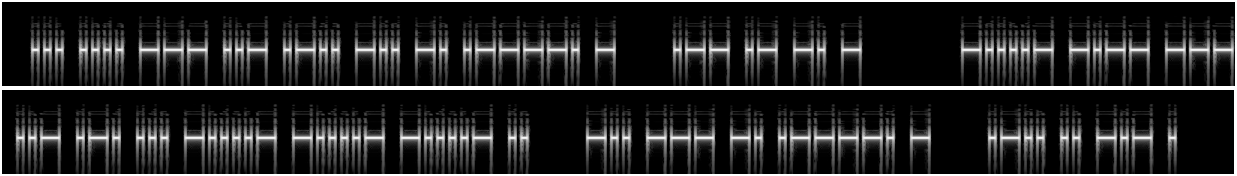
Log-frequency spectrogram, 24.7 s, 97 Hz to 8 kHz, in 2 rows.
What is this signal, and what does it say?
Morse code, heard as a keyed tone, about 20 wpm, 650 Hz. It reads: SHOULDN'T WANT -YOURS---I DON'T LIKE
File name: 05-Chapter-05 20 WPM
